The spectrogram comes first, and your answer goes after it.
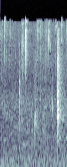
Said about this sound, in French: Il pleut ce matin sur la base militaire de Quezon à Manille, où une vingtaine de militaires des opérations civiles de l'armée s'affairent autour d'une table avec des bouteilles en plastique vide, de la colle et des morceaux de tôle.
